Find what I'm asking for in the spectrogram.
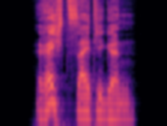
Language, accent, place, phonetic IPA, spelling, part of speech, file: German, Germany, Berlin, [ˈʁɛçt͡sˌzaɪ̯tɪɡn̩], rechtsseitigen, adjective, De-rechtsseitigen.ogg
- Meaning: inflection of rechtsseitig: 1. strong genitive masculine/neuter singular 2. weak/mixed genitive/dative all-gender singular 3. strong/weak/mixed accusative masculine singular 4. strong dative plural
